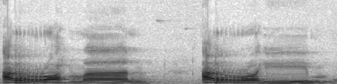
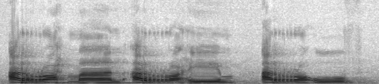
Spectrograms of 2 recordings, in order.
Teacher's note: itu alnya kan nggak ada, nggak kedengeran al ya, nggak kedengeran huruf l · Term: al-syamsiyah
